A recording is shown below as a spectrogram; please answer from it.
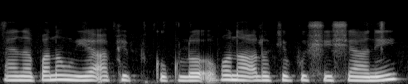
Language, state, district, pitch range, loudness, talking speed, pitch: Sumi, Nagaland, Kohima, 180-200 Hz, -14 LUFS, 115 wpm, 190 Hz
